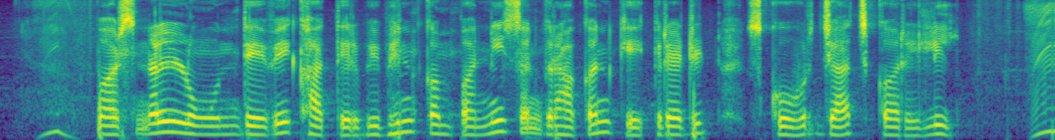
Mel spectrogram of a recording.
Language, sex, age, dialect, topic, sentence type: Bhojpuri, female, 18-24, Southern / Standard, banking, statement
